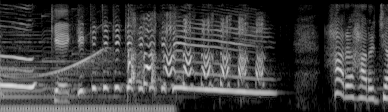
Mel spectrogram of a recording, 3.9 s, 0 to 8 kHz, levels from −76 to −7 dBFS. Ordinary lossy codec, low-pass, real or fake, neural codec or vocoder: none; 7.2 kHz; real; none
